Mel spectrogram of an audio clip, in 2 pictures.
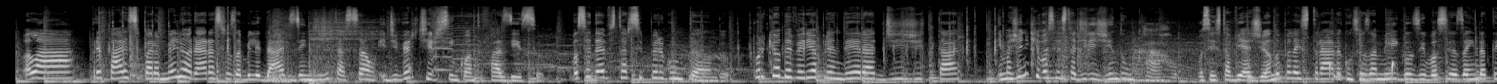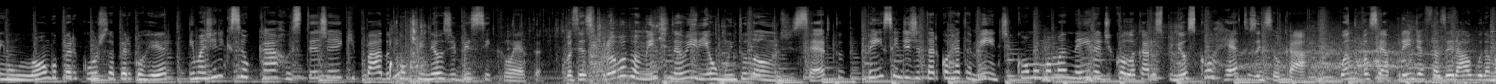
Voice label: elearning education young dynamic funny female brazilian; teachingdotcom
